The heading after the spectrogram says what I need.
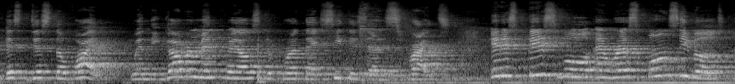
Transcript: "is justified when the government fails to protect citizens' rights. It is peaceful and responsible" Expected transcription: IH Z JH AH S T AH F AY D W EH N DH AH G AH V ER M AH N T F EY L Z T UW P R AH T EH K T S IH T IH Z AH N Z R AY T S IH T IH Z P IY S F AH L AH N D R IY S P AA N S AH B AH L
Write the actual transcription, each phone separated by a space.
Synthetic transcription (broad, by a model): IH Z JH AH S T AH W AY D W EH N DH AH G AH V ER M AH N T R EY L S T UW P R AH T EH K T S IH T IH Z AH N S R AY T S IH T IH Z P IY S F AH L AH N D R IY S P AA N S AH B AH L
